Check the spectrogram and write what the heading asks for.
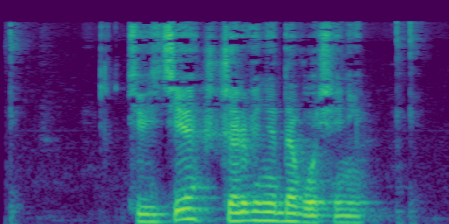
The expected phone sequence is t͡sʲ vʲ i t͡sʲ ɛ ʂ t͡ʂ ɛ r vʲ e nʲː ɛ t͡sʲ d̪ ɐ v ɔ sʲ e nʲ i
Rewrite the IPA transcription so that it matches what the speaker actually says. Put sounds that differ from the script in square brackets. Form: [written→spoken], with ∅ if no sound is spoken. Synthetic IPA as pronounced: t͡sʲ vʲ i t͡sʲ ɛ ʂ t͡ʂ ɛ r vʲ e [nʲː→nʲ] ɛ [t͡sʲ→∅] d̪ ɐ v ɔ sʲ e nʲ i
